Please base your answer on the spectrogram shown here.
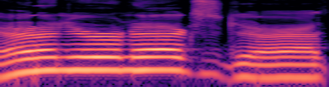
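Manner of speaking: very loud, booming, drawn-out, deliberately dumb announcer voice. Describing a talk show announcer: imitating an announcer's dumb voice. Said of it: "he's doing a dumb voice".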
